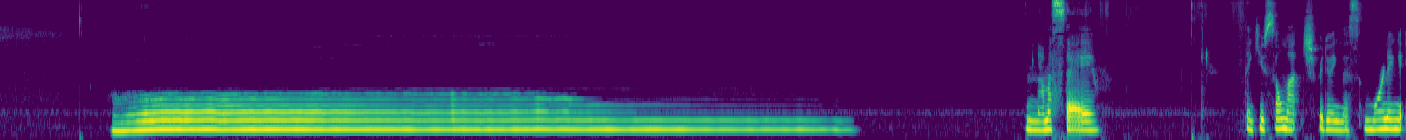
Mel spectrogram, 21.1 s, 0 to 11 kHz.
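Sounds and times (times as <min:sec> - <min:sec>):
woman chanting om: 0:01.6 - 0:13.0, 0:15.4 - 0:16.8.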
